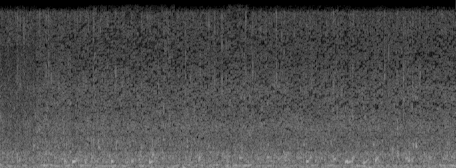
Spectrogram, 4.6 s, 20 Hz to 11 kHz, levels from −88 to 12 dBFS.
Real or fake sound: real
